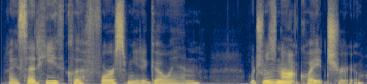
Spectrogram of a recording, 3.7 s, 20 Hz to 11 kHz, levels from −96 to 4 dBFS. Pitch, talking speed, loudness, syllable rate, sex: 195 Hz, 210 wpm, -18 LUFS, 5.6 syllables/s, female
